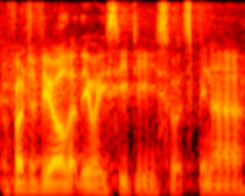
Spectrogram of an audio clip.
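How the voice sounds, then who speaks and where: A young man of nineteen with a Hebridean Scottish accent talks about himself on a panel. His voice is low and fairly level in melody, with a forward, bright edge, ringing in a large hall. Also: flat delivery, fast talker. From Outer Hebrides, Scotland. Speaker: youth panellist, geography student. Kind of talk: unscripted personal account to an audience. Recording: echoey hall with long reverb.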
